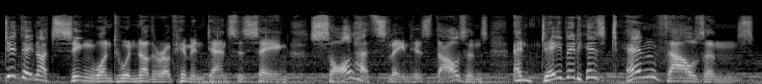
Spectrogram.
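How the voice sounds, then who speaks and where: A man's voice: fairly high pitch, huge pitch swings, a little slow, hardly any pauses, over music. A man playing a suspicious royal servant in a dramatized scripture reading, declaiming in archaic English.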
